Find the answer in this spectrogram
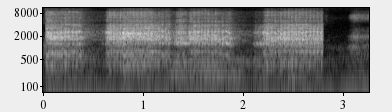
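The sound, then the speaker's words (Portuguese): A toco toucan calls with a few harsh, rasping croaks in quick succession, loud, each a grating burst separated by brief pauses, with no voices. “o tucano toco”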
